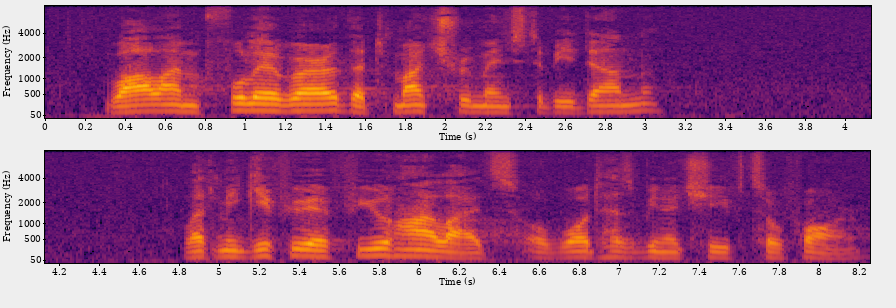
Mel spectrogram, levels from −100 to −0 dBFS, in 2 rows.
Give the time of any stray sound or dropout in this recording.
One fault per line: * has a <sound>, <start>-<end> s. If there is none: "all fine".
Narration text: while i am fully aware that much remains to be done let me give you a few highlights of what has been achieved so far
all fine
